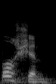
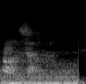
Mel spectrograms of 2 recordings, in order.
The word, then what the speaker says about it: Bosham: Now I wanted to call it Bosham, like how it's spelt, but I learnt from the train announcements this morning that the H is silent.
